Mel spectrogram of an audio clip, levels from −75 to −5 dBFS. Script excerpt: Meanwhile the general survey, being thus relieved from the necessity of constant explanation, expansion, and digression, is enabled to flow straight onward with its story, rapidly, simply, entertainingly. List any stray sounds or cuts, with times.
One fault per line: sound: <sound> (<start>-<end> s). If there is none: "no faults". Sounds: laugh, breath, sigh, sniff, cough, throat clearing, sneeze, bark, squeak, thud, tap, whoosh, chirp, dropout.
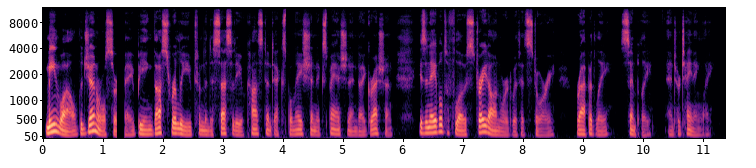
sound: dropout (1.2-1.4 s)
